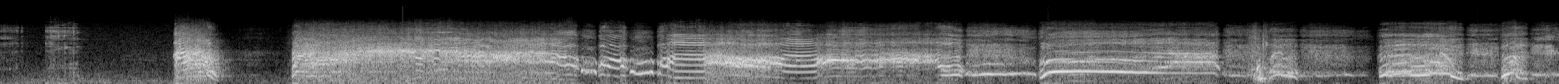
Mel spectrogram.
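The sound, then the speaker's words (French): A man as Oedipus in Pasolini's 1967 film Oedipus Rex howls in pain as he puts out his own eyes, loud, his anguished cries wavering and breaking over about fifteen seconds, with ragged gasps and brief pauses between them and no speech. “Voici l'Œdipe roi, donc de Pasolini en 1967, c'est le moment en plus où Œdipe se crève les yeux et hurle de douleur.”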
